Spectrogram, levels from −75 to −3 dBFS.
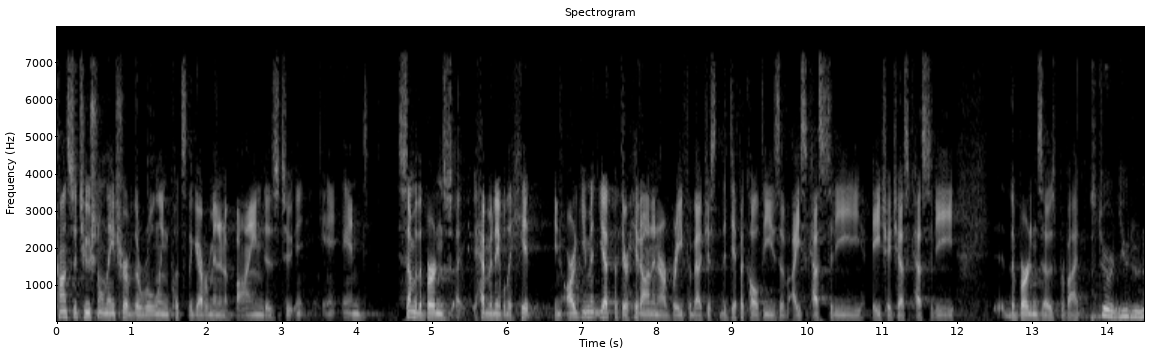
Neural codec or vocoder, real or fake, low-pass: none; real; 7.2 kHz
